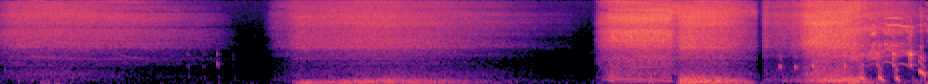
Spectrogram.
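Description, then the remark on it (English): Old men breathe heavily in long, rushing cycles, each loud, hissing inhale or exhale lasting a couple of seconds, with brief pauses between and no talking. “You can hear the sea in their breathing. The old men are breathing.”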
